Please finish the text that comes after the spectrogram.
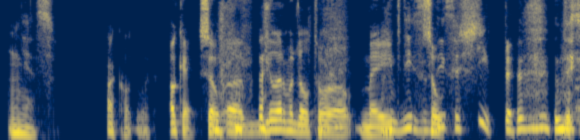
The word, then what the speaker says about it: Guillermo del Toro: Am I pronouncing it still wrong? Guillermo del Toro.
